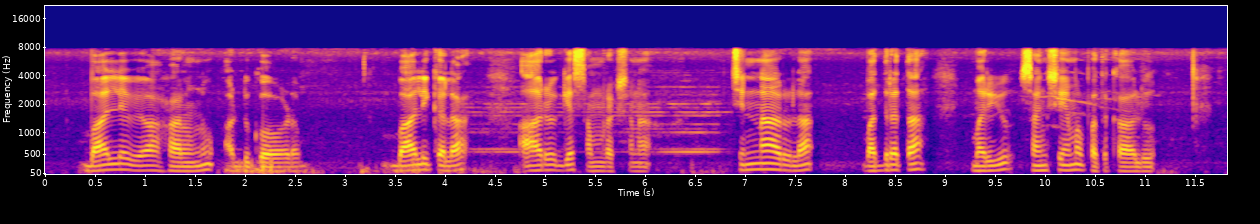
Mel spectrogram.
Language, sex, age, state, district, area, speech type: Telugu, male, 18-30, Andhra Pradesh, Sri Balaji, rural, spontaneous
